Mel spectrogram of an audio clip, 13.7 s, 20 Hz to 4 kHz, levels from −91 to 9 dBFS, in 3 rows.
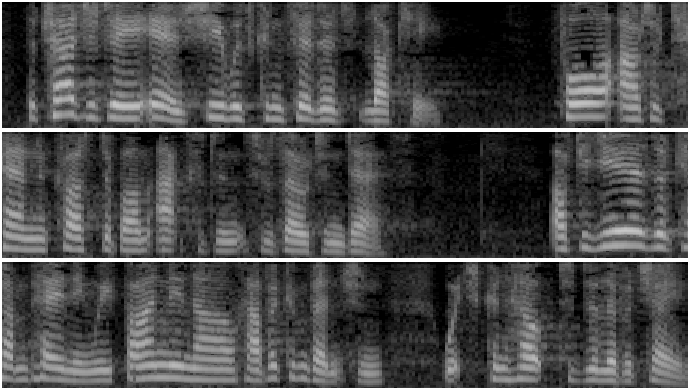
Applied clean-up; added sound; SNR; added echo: none; none; none; none.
